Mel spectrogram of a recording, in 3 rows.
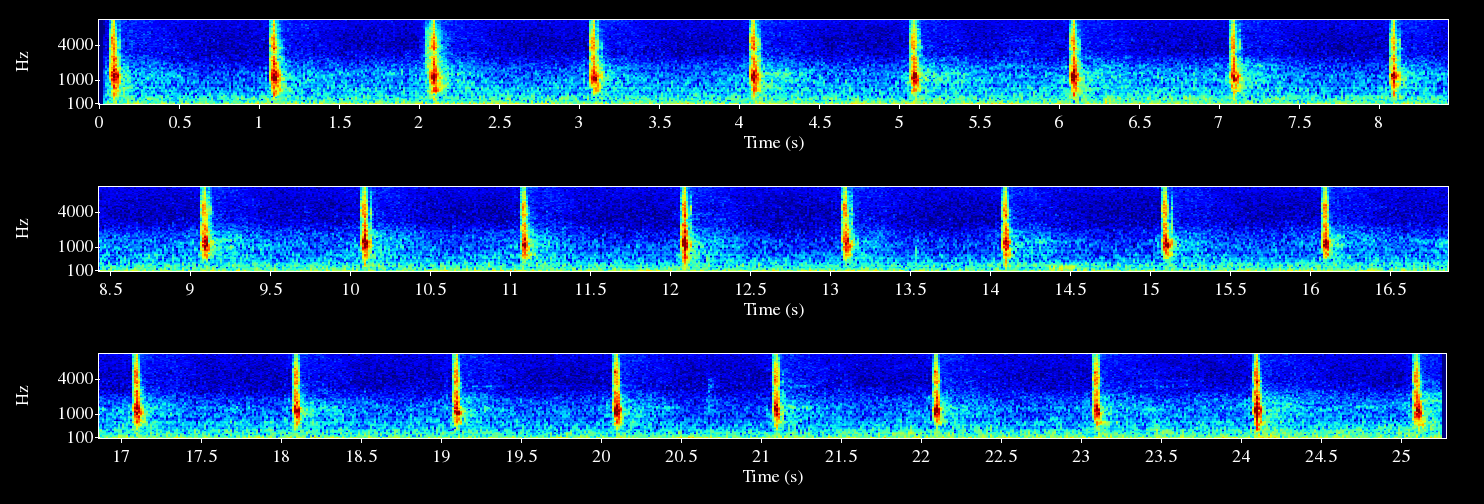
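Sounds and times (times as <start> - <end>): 
clock: 0.0 - 0.4, 1.0 - 1.4, 2.0 - 2.4, 3.0 - 3.4, 4.0 - 5.4, 6.0 - 6.4, 7.0 - 7.4, 8.0 - 8.4, 9.0 - 9.4, 10.0 - 10.4, 11.0 - 11.4, 12.0 - 12.4, 13.0 - 13.4, 14.0 - 14.4, 15.0 - 15.4, 16.0 - 22.4, 23.0 - 24.4, 25.0 - 25.2.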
